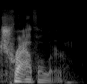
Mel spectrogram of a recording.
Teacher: where's the stress on traveler? On trav. It's on trav.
